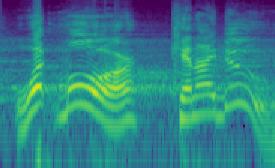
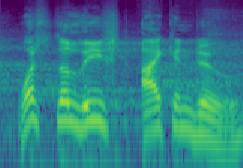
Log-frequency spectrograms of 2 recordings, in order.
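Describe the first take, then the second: First: Loud, high, drawn-out eagerness; eager, loving offer. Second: Grudging minimum effort. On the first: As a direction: ask it slowly and loudly, eager to give more. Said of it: "Love says". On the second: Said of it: "that's not the language of love". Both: Acted.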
